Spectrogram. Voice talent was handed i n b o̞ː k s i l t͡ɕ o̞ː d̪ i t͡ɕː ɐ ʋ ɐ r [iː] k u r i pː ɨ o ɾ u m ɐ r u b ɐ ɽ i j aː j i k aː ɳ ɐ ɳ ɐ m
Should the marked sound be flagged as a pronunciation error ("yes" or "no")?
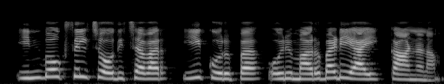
no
